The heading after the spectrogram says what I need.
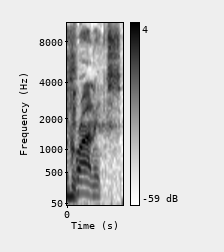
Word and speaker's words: Chronixx: his name is in chronixx and it's spelled like chronic except without the sea on the end there's two x's yeah and then his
